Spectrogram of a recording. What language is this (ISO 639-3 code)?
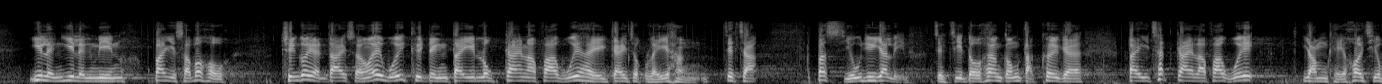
yue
